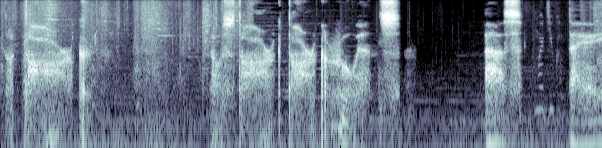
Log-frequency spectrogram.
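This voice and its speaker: Very slow whispering man, ASMR storyteller. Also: deep voice. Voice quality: breathy whisper. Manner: slow, hushed, dramatic narration with long pauses. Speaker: ASMR gaming host. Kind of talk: soft-spoken ASMR storytelling over fantasy gameplay.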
